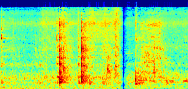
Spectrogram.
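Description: Tomatoes, masala, salt and curd being stirred and sautéed in a pan for chicken biryani: a continuous soft sizzle under repeated scraping strokes of a spoon against the pan, close by, with no talking.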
